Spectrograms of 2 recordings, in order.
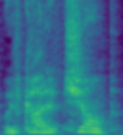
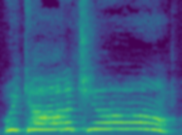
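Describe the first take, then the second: First: It is said in the narrator's usual voice. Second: It is said in a put-on Patty voice.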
